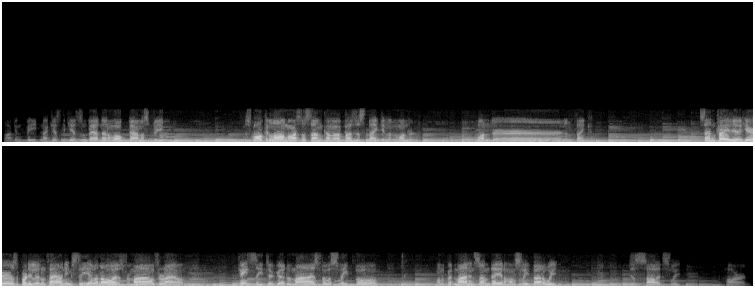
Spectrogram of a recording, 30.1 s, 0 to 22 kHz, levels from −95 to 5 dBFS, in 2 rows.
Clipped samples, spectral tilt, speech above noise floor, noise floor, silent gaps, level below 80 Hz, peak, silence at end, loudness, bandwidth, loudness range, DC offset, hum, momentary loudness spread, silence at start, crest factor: under 0.1%; -10.5 dB/octave; 26 dB; -48 dBFS; none; -50 dBFS; -6 dBFS; 0.25 s; -23 LUFS; 5.4 kHz; 8 LU; under 0.1%; none; 13 LU; 0.1 s; 18 dB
